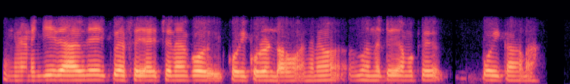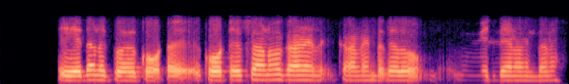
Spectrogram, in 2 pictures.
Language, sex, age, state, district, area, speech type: Malayalam, male, 18-30, Kerala, Kozhikode, rural, conversation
